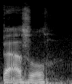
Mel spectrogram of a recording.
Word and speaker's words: Basil: Basil. Basil and Gonz. And it's spelled like basil. Like the herb. Like the herb. Only it's a name.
